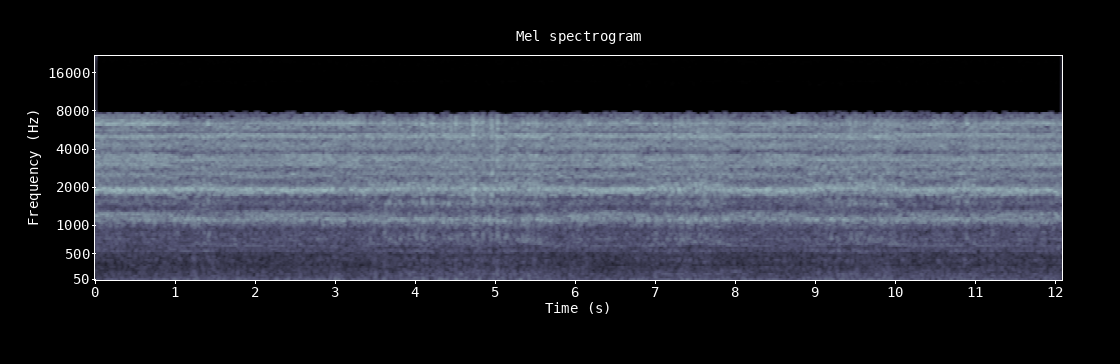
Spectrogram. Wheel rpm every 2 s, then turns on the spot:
160, 160, 160, 170, 160, 160.
none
